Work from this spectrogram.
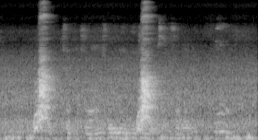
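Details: Pet Shih Tzu named Honey barking while watching the Transformers movie indoors: two sharp, short barks about one and a half seconds apart, with movie dialogue and soundtrack murmuring underneath.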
